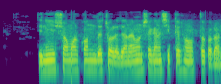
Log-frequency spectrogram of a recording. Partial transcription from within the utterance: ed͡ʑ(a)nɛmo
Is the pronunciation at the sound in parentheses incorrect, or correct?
correct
